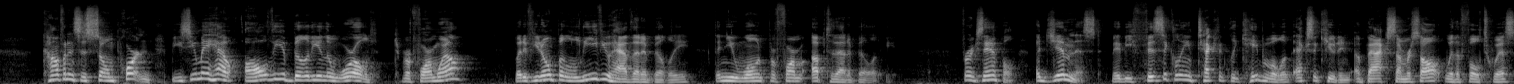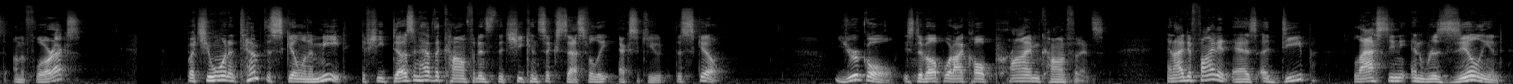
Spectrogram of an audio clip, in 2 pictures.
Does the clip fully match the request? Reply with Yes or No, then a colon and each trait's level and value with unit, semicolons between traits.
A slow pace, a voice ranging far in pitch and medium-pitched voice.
No: average, 195 wpm; wide, 6.8 semitones; medium, 145 Hz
